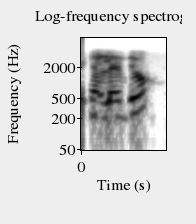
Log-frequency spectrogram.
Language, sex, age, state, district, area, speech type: Sindhi, female, 45-60, Delhi, South Delhi, rural, conversation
